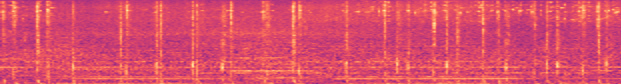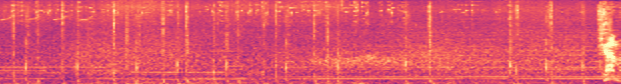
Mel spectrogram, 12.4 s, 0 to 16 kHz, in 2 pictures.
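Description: Hooves of Roach, a horse in The Witcher 3 video game, clip-clop in a steady rhythmic gait throughout under continuous game music, moderately close and even in level.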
